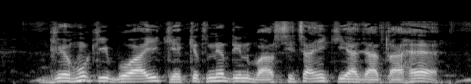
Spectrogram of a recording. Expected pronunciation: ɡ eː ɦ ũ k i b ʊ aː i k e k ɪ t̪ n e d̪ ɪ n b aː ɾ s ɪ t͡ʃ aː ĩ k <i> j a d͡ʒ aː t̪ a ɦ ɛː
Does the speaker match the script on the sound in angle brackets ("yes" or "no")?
yes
